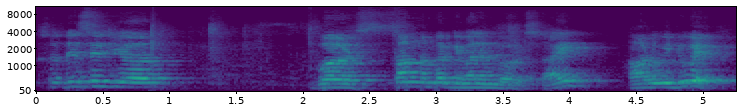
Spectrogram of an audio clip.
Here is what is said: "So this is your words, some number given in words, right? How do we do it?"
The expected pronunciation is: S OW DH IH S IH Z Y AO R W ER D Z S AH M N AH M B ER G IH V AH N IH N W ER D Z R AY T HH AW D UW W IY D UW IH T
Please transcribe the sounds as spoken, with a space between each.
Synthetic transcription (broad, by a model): S OW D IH S IH Z Y AO R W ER D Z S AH M N AH M B ER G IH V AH L IH N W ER D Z R AY T HH AW D UW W IY D UW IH T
